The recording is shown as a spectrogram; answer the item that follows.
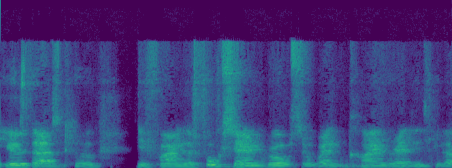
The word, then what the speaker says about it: Fuchsian: So this is I assume I already all of you know what's a Kleinian group and what's a Fuchsian group, right? So Correct pronunciation was Fuchsian.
